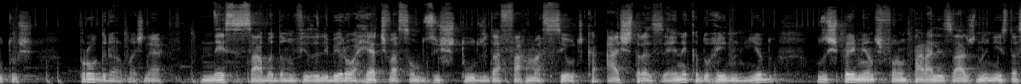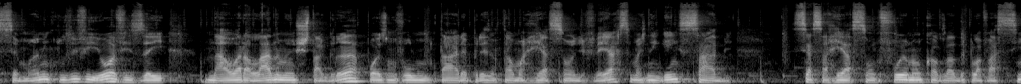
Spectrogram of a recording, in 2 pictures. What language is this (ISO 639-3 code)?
por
